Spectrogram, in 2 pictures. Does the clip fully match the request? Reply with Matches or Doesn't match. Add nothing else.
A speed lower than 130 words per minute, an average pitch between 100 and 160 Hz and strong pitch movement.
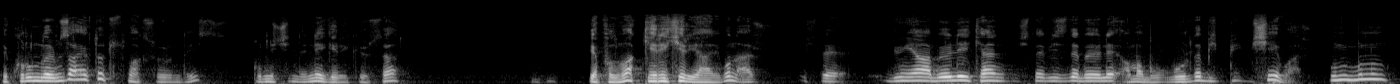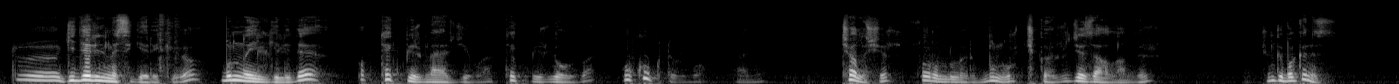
Matches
